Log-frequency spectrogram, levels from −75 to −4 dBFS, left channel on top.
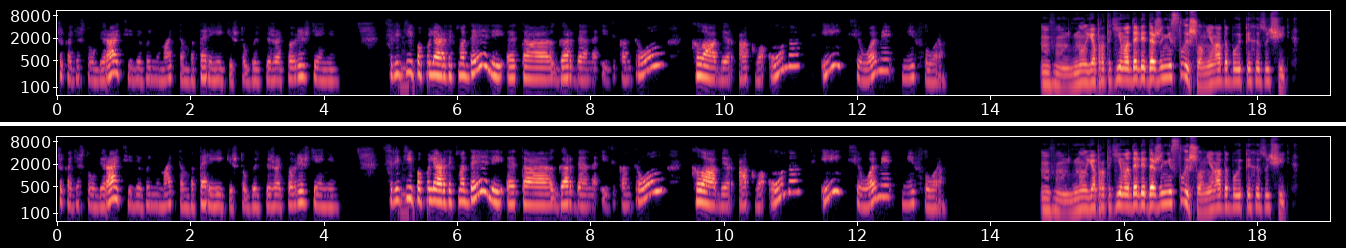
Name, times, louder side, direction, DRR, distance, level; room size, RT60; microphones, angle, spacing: voice 1, 0.0-4.2 4.5-11.1 11.5-13.3, right 2 dB, 35° right, 0.6 m, -26 dB
voice 2, 14.7-18.6, equal, 10° left, 0.5 m, -22 dB
2.4 x 2.3 x 2.7 m
head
